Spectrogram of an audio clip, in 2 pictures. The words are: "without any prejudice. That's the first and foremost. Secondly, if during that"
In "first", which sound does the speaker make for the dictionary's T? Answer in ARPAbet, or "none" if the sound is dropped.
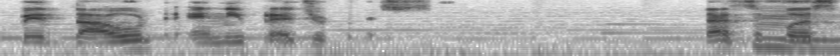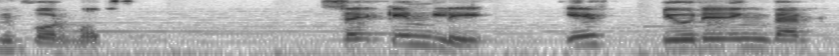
none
